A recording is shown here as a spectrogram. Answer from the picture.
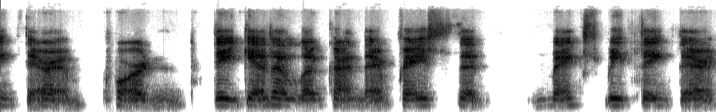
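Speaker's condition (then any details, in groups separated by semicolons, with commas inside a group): Primary lateral sclerosis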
